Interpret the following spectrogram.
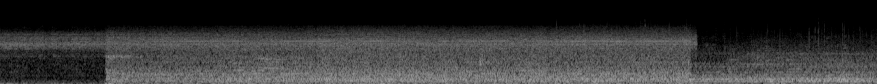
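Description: A steady, loud rushing hiss that switches on abruptly about a second in and cuts off about seven seconds in: sound effects of simulated spaceflight in an Apollo spacecraft simulator. It gives way to the quieter road rumble of a moving bus.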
